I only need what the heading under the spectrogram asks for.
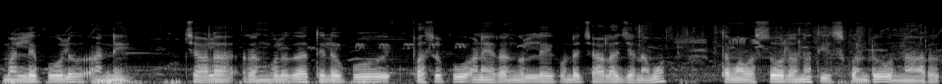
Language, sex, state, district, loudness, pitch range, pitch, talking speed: Telugu, male, Andhra Pradesh, Sri Satya Sai, -16 LUFS, 100-110 Hz, 105 Hz, 90 wpm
